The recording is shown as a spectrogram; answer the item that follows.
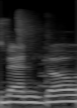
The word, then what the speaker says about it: Van Gogh: Yeah, the Dutch pronounce it with a guttural sound.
